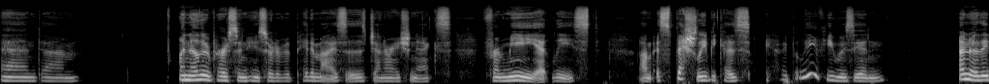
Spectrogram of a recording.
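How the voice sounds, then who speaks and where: A woman's bright, sharp, fairly low voice comes with long, frequent pauses in a dry, close sound with no echo on a very clean recording with a silent background. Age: 40s. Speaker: podcast host. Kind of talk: solo monologue podcast. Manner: halting, many fillers.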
